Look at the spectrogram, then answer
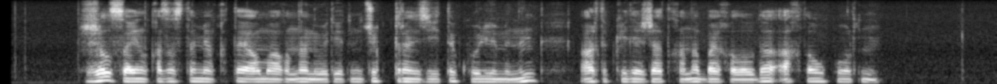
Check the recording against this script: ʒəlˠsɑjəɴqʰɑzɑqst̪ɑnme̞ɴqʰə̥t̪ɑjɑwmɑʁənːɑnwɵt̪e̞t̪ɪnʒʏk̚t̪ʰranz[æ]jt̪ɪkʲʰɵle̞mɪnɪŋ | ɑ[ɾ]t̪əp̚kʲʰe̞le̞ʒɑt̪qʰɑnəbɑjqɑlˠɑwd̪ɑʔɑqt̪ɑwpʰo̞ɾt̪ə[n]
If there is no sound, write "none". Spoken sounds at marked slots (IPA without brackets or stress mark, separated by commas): i, ɾ, n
